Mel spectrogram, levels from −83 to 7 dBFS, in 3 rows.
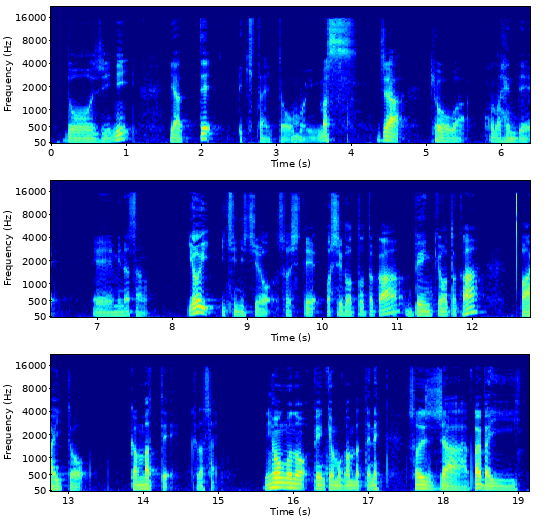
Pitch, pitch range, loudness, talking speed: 95 Hz, 85-105 Hz, -34 LUFS, 250 characters per minute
